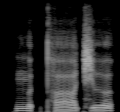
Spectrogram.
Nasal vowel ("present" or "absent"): absent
